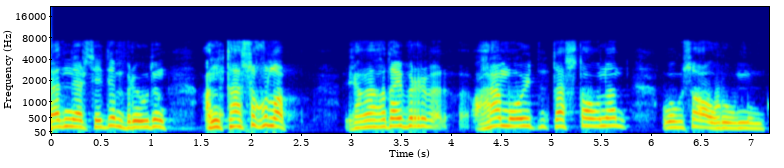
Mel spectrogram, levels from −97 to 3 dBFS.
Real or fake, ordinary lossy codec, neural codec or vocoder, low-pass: real; none; none; 7.2 kHz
